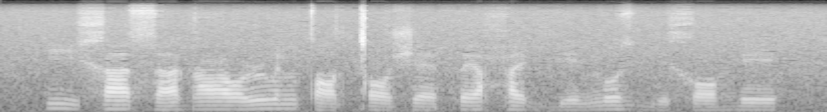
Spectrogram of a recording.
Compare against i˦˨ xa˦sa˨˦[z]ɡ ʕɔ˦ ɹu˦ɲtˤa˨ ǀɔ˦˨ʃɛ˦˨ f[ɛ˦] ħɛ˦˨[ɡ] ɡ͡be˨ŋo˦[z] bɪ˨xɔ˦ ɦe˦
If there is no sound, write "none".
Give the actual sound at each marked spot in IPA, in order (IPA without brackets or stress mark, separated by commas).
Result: none, ɛ˦, ɡ, z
